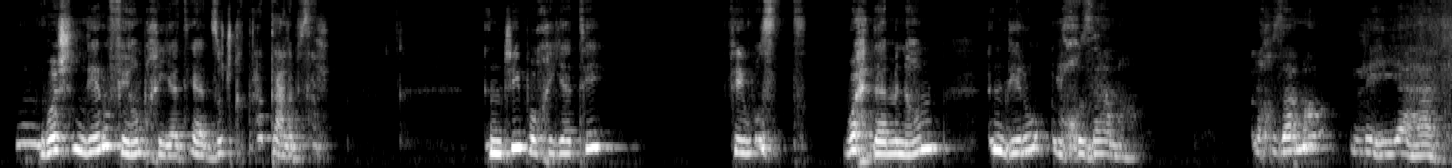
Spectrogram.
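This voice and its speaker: A woman with an Algerian Arabic accent talks her viewers through a home remedy in a brisk, chatty stream. She keeps calling them "my sisters" and walks through each step in turn. Her voice sounds mellow and warm, and she talks fast. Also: medium pitch. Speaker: home cooking channel host. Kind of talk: casual home-remedy demonstration.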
